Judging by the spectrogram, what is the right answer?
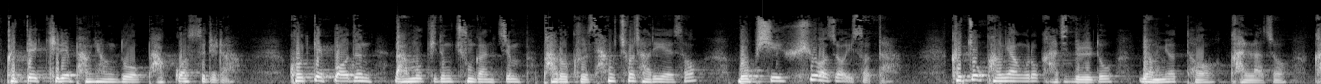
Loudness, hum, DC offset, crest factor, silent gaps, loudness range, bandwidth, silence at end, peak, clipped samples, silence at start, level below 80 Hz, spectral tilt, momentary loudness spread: -11 LUFS; none; under 0.1%; 10 dB; none; 2 LU; 11 kHz; 0 s; 0 dBFS; 0.1%; 0.05 s; -36 dBFS; -7 dB/octave; 9 LU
